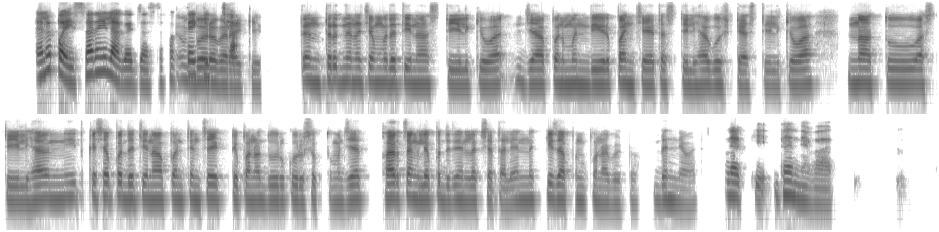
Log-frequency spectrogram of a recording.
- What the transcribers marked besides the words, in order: other background noise
- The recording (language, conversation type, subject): Marathi, podcast, वयोवृद्ध लोकांचा एकटेपणा कमी करण्याचे प्रभावी मार्ग कोणते आहेत?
